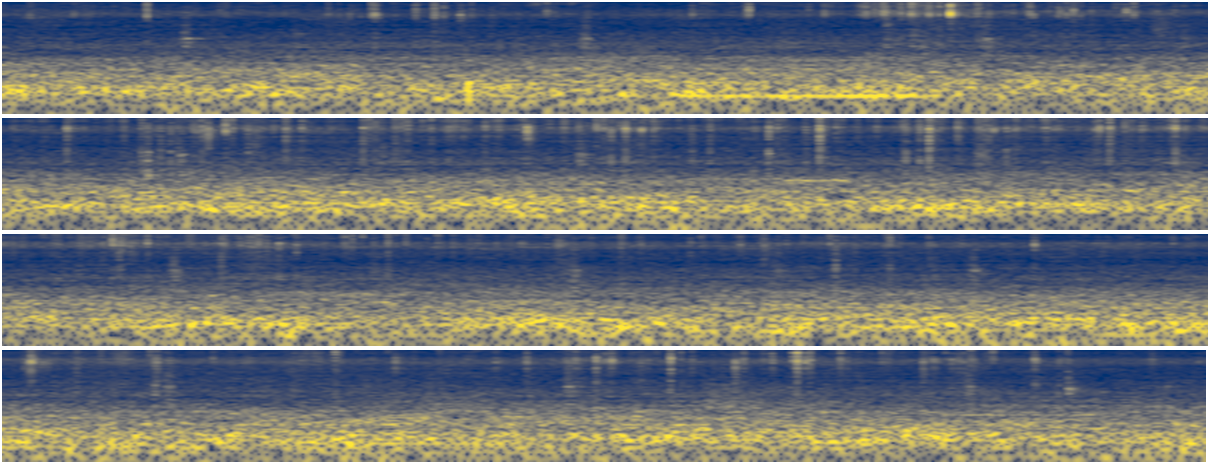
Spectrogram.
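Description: Small fire of sticks and kindling burning, with faint scattered crackles and pops over a steady low hush.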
